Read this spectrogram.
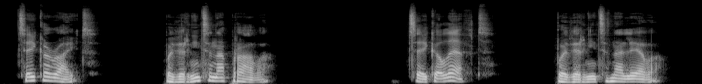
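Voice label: Russian Take a right take a left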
